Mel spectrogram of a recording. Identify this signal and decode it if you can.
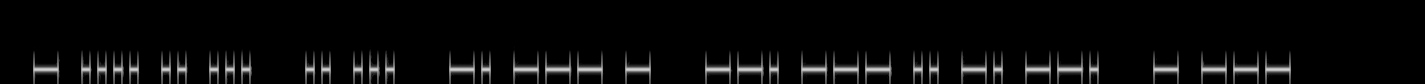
Morse code, heard as a keyed tone, about 15 wpm, 700 Hz. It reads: THIS IS NOT GOING TO
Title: Sets of 5 Words Encore2 15wpm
